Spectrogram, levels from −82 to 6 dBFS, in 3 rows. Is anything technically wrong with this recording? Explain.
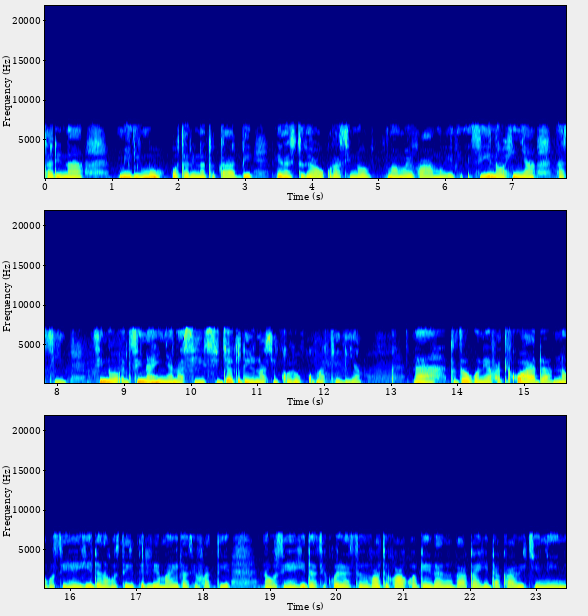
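Yes, two faults. Throughout, the speech sounds dull and muffled, with nothing above 7 kHz and rough, fluttering noise around tones. This is likely heavy Dolby Digital compression at a very low bitrate, around 32 kbps, where dither noise fills the bands left without mantissa bits. From 16.86 to 21.44 s, a 50 Hz buzz with hash above it and a 15.6 kHz whine sits well below the speech. This is video or display buzz, picked up from a screen or video cable.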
